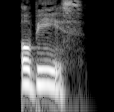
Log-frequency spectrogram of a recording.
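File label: "obese", English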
